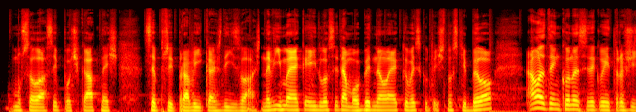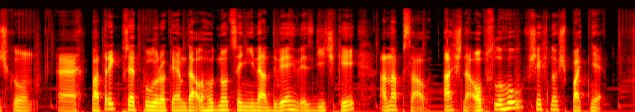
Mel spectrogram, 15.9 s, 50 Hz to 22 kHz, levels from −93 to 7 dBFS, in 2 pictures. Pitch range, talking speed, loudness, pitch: 120-140 Hz, 160 wpm, -22 LUFS, 130 Hz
